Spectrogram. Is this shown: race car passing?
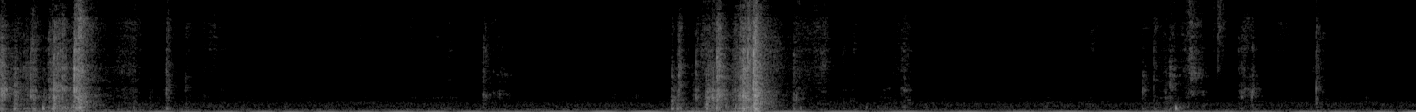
no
